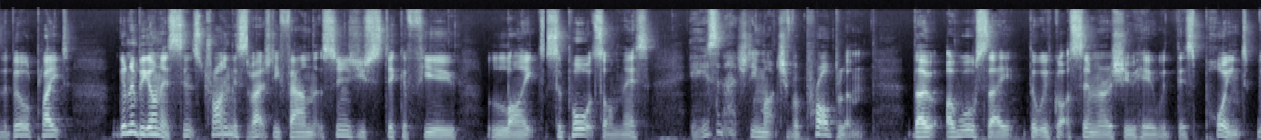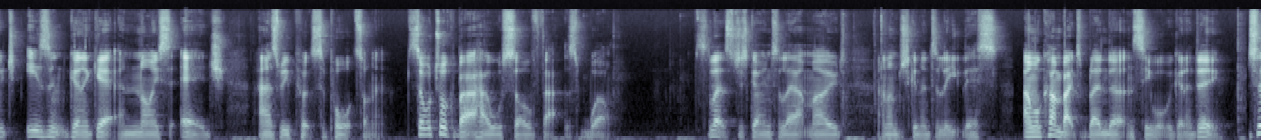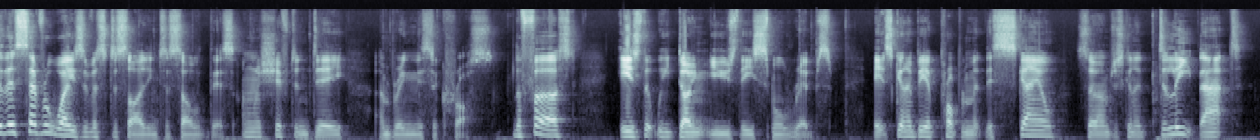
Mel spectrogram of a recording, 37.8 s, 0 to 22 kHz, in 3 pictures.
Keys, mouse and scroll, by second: 2.4 click, 4.0 ctrl+z, 5.4 click, 6.6-7.2 scroll down 1, 7.2 right click, 7.8 middle click, 8.1 right click, 8.4 shift+middle click, 9.1 right click, 9.7 shift+middle click, 10.0-12.7 shift+scroll up 1, 13.4 click, 15.0 ctrl+z, 15.9-17.0 scroll down 1, 17.0 right click, 17.7-18.1 scroll down 1, 18.4 shift+middle click, 19.1 scroll down 1, 19.3 shift+middle click, 19.9 click, 21.0 a, 21.3 Delete, 25.5 shift+middle click, 26.2 click, 26.8 middle click, 27.7 shift+d, 28.2 y, 29.0 click, 29.8-30.2 scroll up 1, 30.2 shift+middle click, 30.6-31.0 scroll up 1, 33.1 click, 36.7 Delete.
